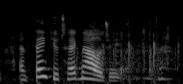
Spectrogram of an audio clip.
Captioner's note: applause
